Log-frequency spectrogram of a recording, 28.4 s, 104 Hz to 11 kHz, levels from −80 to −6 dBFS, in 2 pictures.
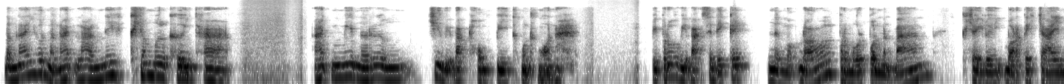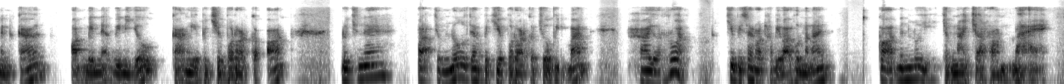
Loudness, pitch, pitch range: -17 LUFS, 135 Hz, 115-170 Hz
